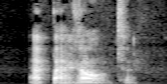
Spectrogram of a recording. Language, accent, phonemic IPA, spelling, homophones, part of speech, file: French, Canada, /a.pa.ʁɑ̃t/, apparentes, apparente / apparentent, verb, LL-Q150 (fra)-apparentes.wav
- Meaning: second-person singular present indicative/subjunctive of apparenter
